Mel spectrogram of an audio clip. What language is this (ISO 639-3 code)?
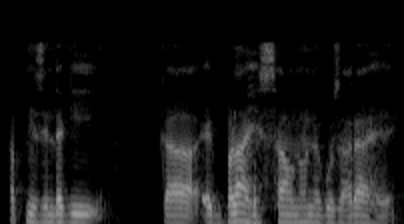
urd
